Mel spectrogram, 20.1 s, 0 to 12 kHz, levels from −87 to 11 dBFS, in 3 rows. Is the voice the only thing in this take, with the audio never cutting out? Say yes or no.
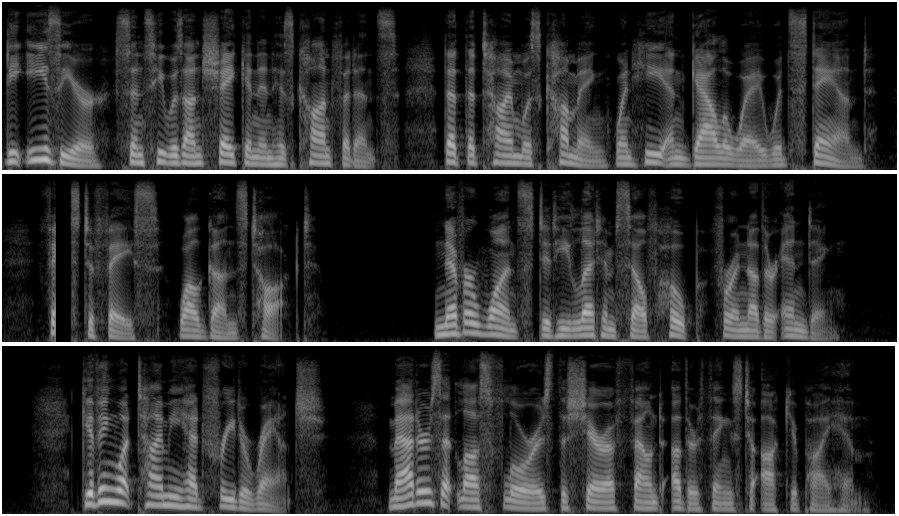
no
